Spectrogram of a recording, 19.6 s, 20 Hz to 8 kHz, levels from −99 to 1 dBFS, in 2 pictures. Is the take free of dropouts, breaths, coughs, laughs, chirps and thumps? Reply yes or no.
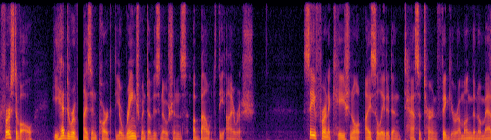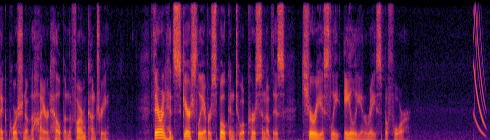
no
